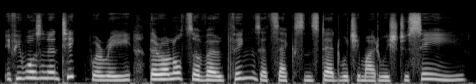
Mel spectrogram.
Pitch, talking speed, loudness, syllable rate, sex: 225 Hz, 240 wpm, -19 LUFS, 6.1 syllables/s, female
